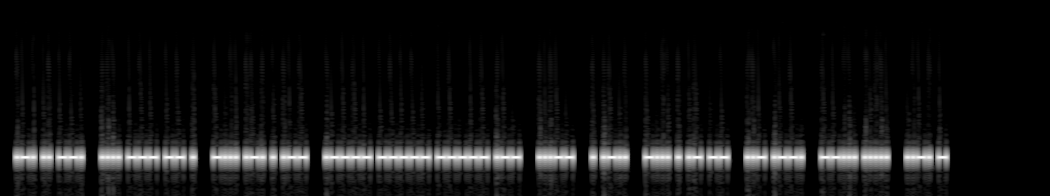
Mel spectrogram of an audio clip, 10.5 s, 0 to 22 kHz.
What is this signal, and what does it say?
Morse code, heard as a keyed tone, about 43 wpm, 700 Hz. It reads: RIG HOME BREW 100W 3 EL BEAM UP 75 FT
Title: K1USN SST QSO Practice 45wpm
